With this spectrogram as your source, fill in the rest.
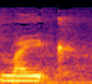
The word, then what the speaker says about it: M1K: Well, it's usually like, you don't pronounce them M1K, it's just Mike.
